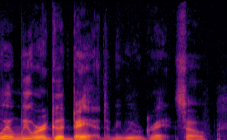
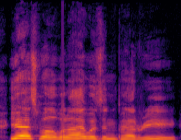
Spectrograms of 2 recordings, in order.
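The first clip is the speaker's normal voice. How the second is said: snooty Paris story; 6 semitones higher than usual. Retold or imitated. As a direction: lord it over them with Paris. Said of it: "every interesting story they have is like".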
